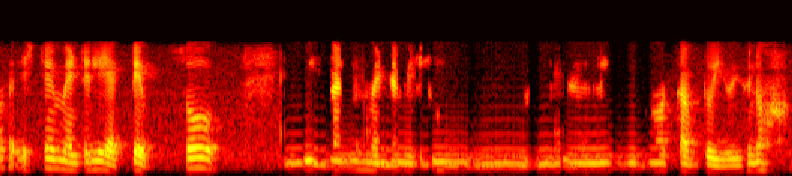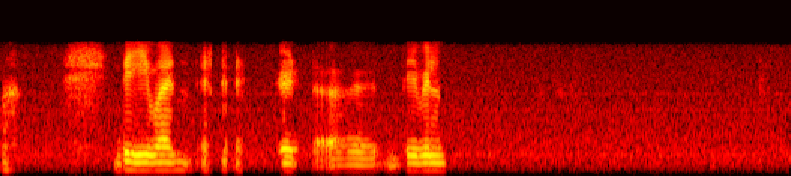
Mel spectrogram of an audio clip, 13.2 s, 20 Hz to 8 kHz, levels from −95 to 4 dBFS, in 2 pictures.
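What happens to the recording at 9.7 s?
Nothing goes wrong at 9.7 s: the speech carries on intact through that moment, with only the narrow telephone band heard across the rest of the clip.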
